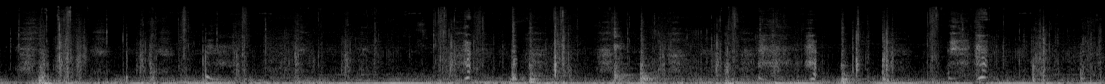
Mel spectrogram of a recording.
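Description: A person climbs along a rough stone wall, scraping and knocking.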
